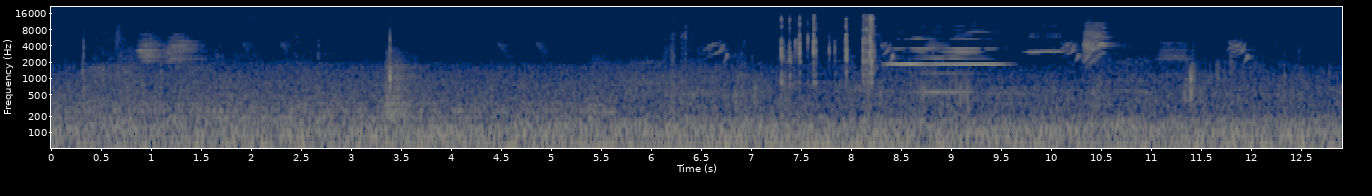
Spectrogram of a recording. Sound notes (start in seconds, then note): 7.4 creaking gate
